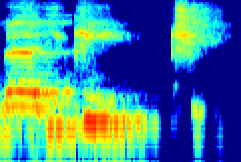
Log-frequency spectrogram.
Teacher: تبالغ في همس الكاف فنسمع صوت كاف مشوبة بصوت الشين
